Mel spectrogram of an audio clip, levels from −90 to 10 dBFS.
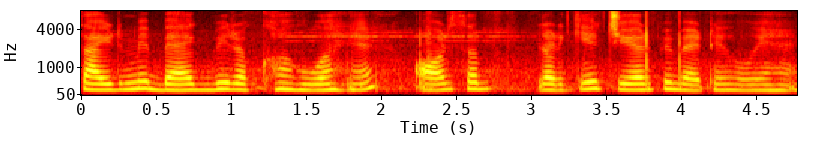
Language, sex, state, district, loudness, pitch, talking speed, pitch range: Hindi, female, Uttar Pradesh, Budaun, -17 LUFS, 220 Hz, 190 wpm, 210-240 Hz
